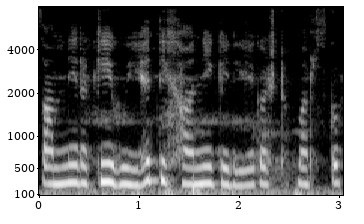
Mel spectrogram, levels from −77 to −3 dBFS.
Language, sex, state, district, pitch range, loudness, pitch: Hindi, female, Rajasthan, Bikaner, 255-275 Hz, -15 LUFS, 260 Hz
